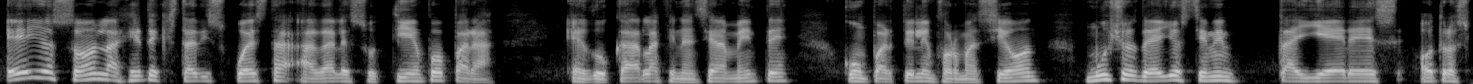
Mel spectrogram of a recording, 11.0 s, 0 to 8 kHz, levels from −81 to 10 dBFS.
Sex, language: male, Spanish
